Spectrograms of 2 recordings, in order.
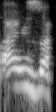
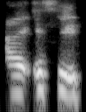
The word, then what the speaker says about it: Isat: Me hear people call him Isaac and all type of something, you know, but he name ISAT, so it will be Isat.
